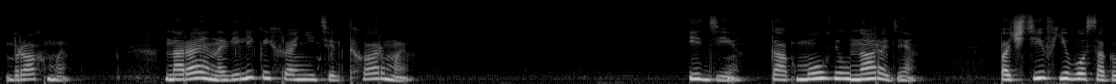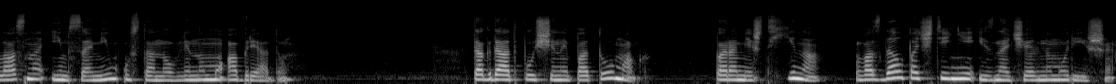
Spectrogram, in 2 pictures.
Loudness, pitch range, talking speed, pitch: -22 LUFS, 210-255 Hz, 65 wpm, 225 Hz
